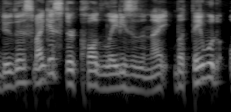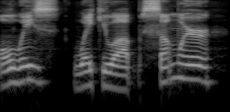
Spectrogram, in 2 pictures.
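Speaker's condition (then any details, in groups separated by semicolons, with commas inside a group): No condition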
